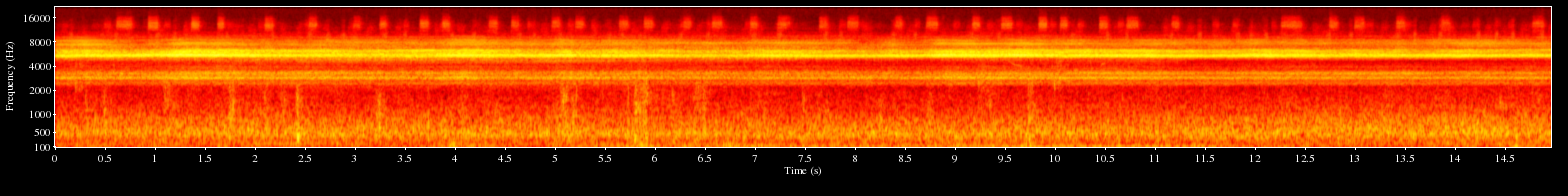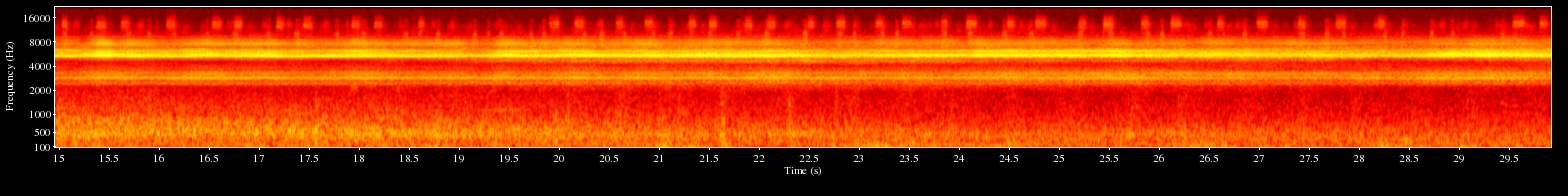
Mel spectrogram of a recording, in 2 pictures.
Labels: Is the noise high-pitched?
yes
